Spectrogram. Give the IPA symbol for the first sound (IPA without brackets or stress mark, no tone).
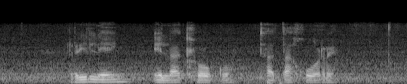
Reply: r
